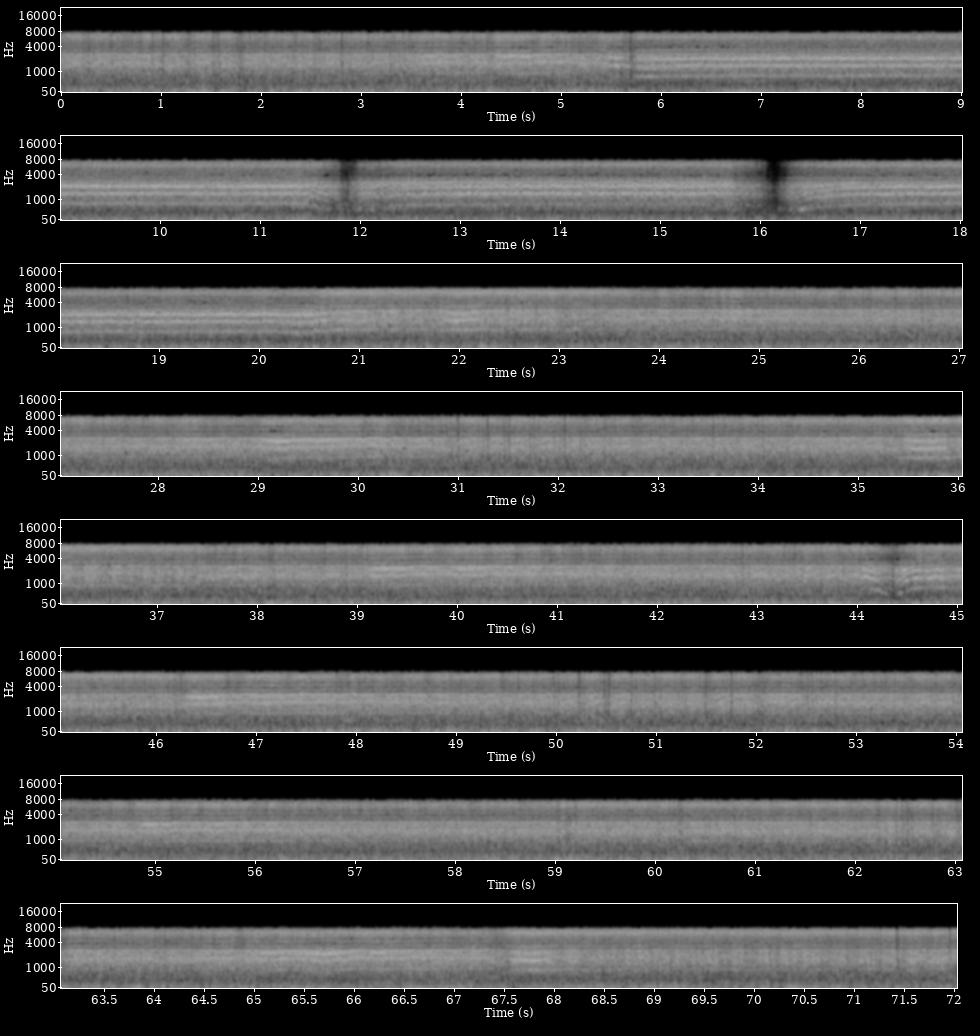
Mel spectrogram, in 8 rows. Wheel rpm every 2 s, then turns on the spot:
230, 230, 230, 180, 160, 160, 130, 160, 120, 160, 180, 230, 230, 230, 230, 230, 230, 230, 230, 230, 230, 230, 190, 220, 230, 230, 240, 230, 230, 230, 240, 230, 230, 230, 230, 230.
none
